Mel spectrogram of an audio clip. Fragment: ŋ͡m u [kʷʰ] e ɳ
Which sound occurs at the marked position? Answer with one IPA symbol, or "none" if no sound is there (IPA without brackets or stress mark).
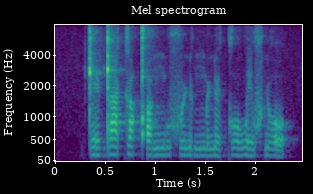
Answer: xʷ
